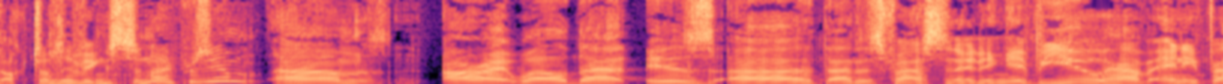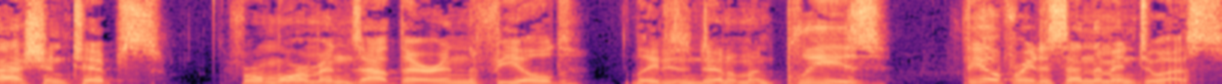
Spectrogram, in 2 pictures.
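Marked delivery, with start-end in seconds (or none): 0.0-1.3 put-on British accent, pitched up. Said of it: "talk like, like British fellows".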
